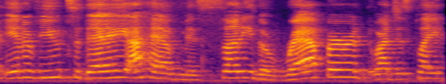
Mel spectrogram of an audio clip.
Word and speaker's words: Sunni: yourself Miss sun and tell us how to say your name too tell me I'm saying it right talk you're Sunny Sunny the rapper is what I'm known for but yes what's up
